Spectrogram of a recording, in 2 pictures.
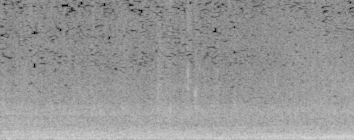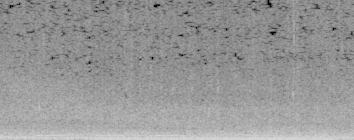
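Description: Rushing river rapids, a steady noise of churning whitewater. Background music comes in about halfway, with low held notes.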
